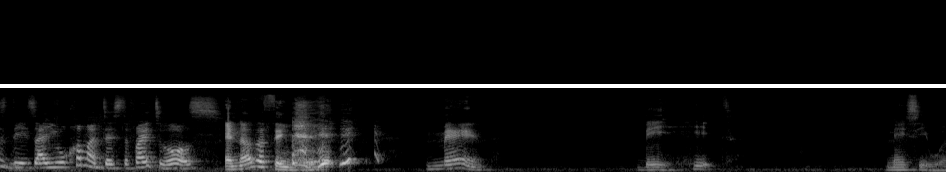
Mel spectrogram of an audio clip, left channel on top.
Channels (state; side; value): silent; left; digital silence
